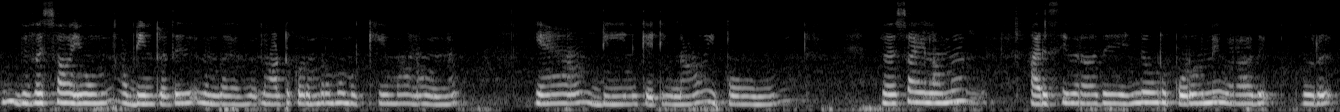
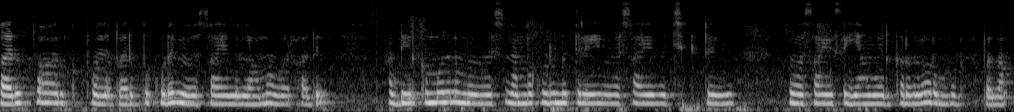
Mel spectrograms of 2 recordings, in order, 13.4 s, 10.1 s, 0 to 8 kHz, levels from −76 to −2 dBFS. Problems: background sounds at intervals, low volume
